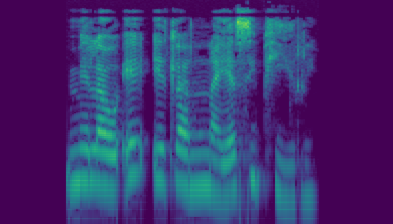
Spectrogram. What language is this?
Tswana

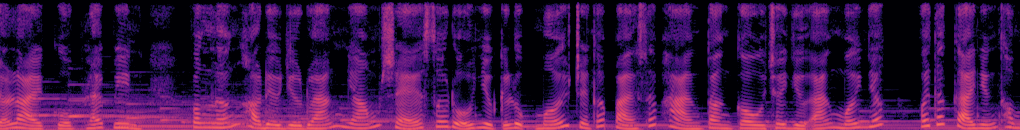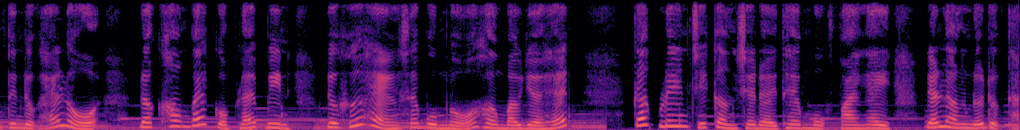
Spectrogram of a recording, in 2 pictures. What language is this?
Vietnamese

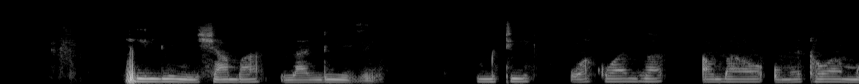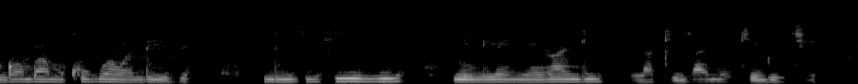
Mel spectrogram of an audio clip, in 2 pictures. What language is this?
Swahili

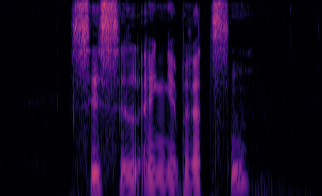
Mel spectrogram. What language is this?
Norwegian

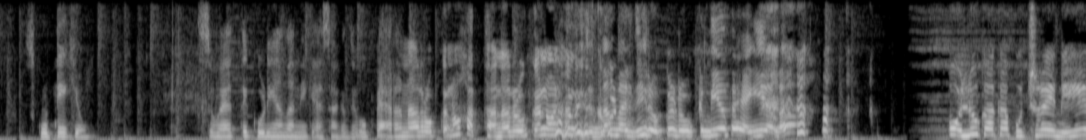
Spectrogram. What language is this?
Punjabi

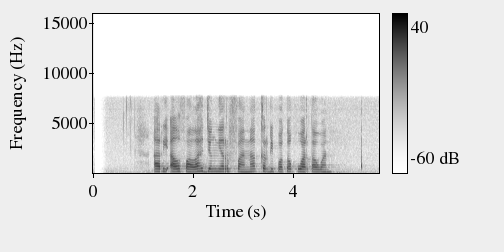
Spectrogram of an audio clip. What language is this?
Sundanese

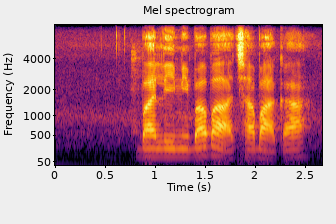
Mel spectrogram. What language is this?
Southern Sotho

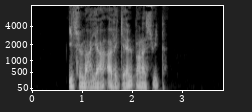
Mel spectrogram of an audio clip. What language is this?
French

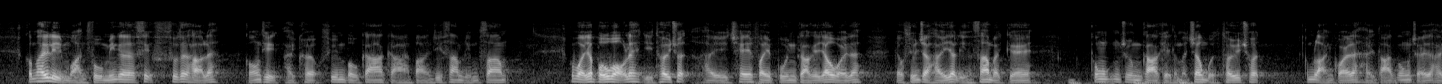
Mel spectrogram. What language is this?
Cantonese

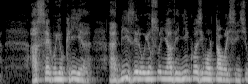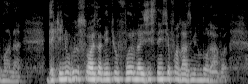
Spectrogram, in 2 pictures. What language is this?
Portuguese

